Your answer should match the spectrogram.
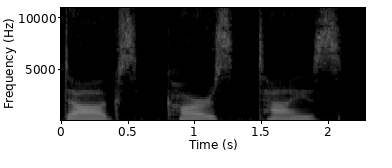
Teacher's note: Cats books. If it ends in a voice sound or a vowel, the s is voiced.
